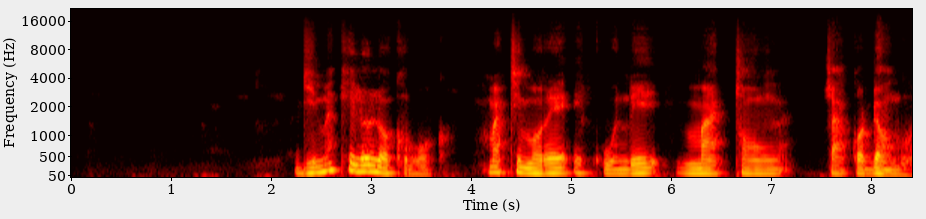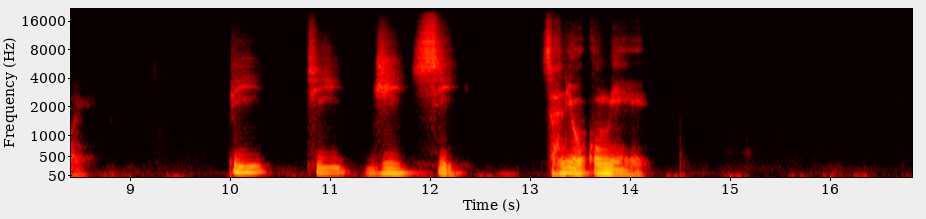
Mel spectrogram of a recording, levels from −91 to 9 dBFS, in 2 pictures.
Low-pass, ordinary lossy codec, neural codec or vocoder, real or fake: 19.8 kHz; none; autoencoder, 48 kHz, 32 numbers a frame, DAC-VAE, trained on Japanese speech; fake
